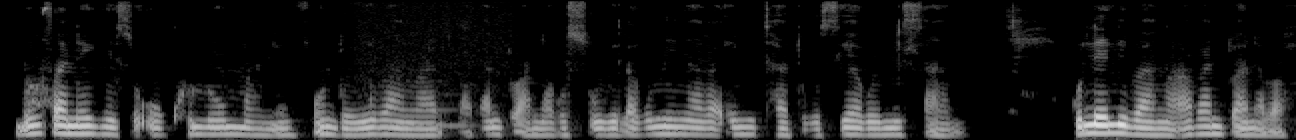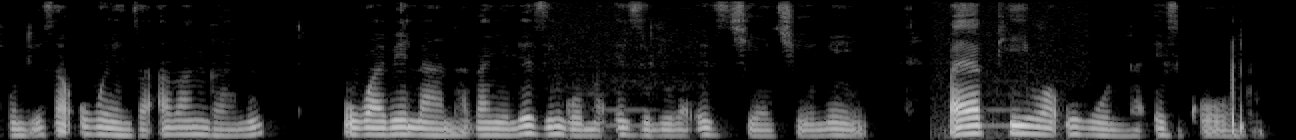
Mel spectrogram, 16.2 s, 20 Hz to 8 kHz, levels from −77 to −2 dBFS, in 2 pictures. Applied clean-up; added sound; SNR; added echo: classical method log-MMSE.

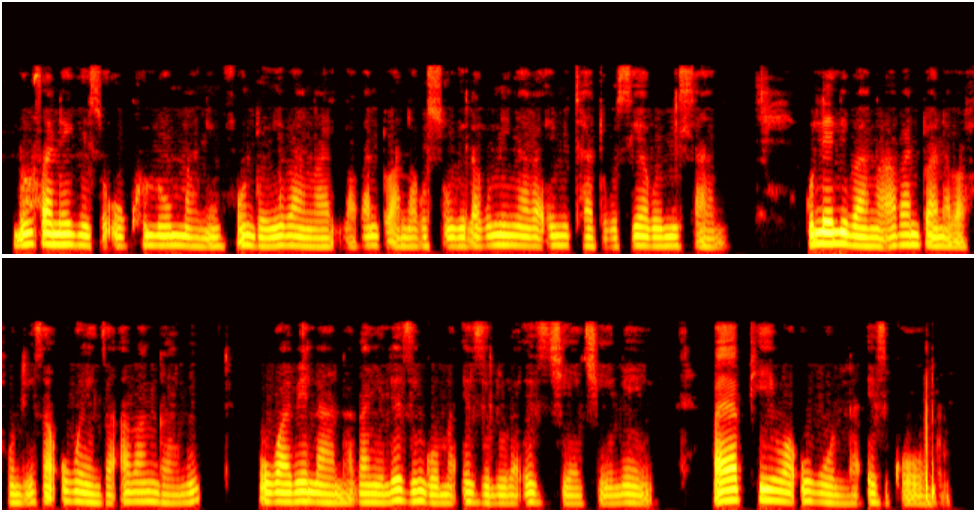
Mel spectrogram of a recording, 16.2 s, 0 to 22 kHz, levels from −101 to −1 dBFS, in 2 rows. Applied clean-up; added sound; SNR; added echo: none; none; none; none.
